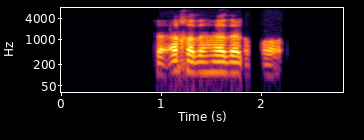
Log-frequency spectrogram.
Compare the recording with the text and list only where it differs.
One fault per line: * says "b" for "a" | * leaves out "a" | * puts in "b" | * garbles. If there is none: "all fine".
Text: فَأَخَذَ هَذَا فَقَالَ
all fine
